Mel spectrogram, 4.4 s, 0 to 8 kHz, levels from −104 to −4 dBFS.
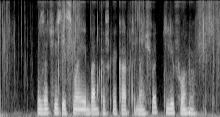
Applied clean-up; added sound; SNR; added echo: neural diffusion model UNIVERSE++.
